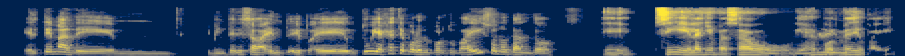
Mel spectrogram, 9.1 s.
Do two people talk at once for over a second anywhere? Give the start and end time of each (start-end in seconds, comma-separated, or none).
none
